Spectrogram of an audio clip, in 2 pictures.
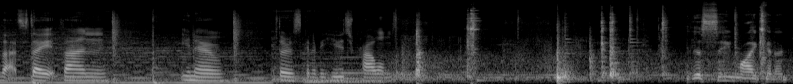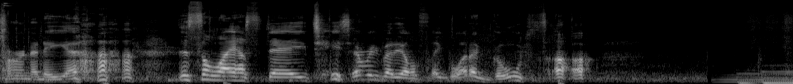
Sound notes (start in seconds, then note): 8.4 laughs; 13.4 laughs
